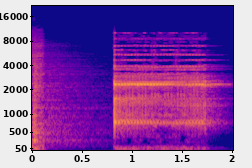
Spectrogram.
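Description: A drum beat stops and dies away. About a second later comes a ringing, bell-like tone, several steady high pitches at once, that lasts about a second and then fades out.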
